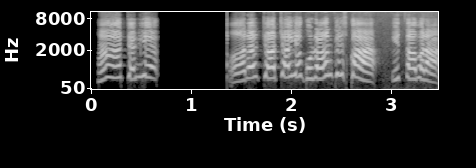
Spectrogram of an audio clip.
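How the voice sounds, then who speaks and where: Lady doing a squeaky fussy cartoon boy, all over the place in pitch, noisy background. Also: lively intonation, normal speed, pushed and bright, dry recording, full character voice. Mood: cheeky. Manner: argumentative, demanding, suspicious. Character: cheeky fussy young male lad.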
